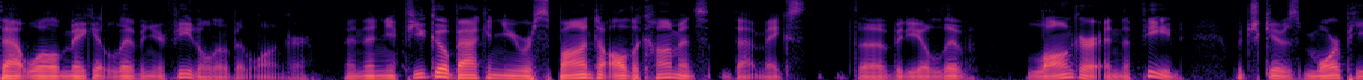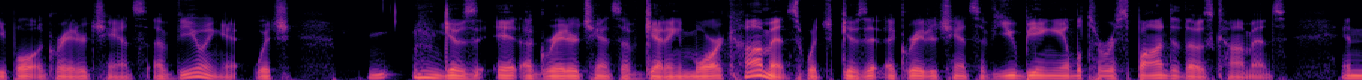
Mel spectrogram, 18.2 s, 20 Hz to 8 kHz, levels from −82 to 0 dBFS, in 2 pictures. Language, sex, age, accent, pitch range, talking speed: English, male, 30-49, American, 80-95 Hz, 230 wpm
